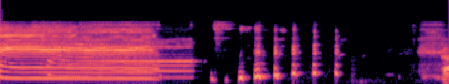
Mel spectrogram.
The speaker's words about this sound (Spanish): Pero bueno, te, mando un bocinazo de amor.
